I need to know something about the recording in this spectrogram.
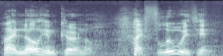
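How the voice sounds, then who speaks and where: An actor playing a warm, sly Russian fighter pilot with a Russian accent, talking in halting short phrases. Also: male voice, medium pitch, sing-song, gravelly, a little hiss or hum, rough recording. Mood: earnest.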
